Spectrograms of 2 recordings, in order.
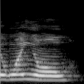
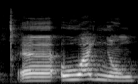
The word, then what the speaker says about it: oignon: A gente às vezes tem problemas com pessoas que pensam que é difícil essa pronúncia do GN. Lembra quando você vai ao mercado e pede filé mignon? É a mesma coisa, o GN.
